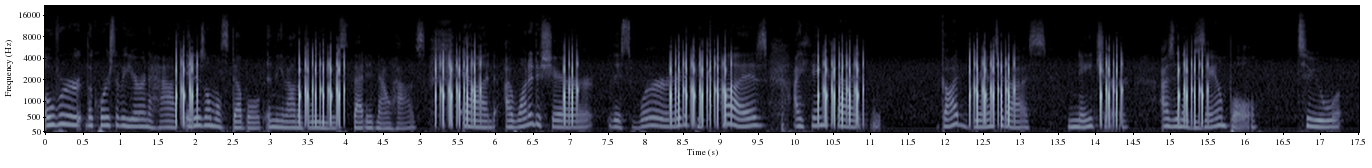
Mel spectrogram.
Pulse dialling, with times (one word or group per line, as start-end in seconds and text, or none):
1.7-2.1 3
3.4-4.0 6
5.2-5.8 6
6.9-7.1 2
8.3-9.2 8
10.3-10.9 6
12.3-12.9 6
14.1-14.4 3
15.1-15.5 4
